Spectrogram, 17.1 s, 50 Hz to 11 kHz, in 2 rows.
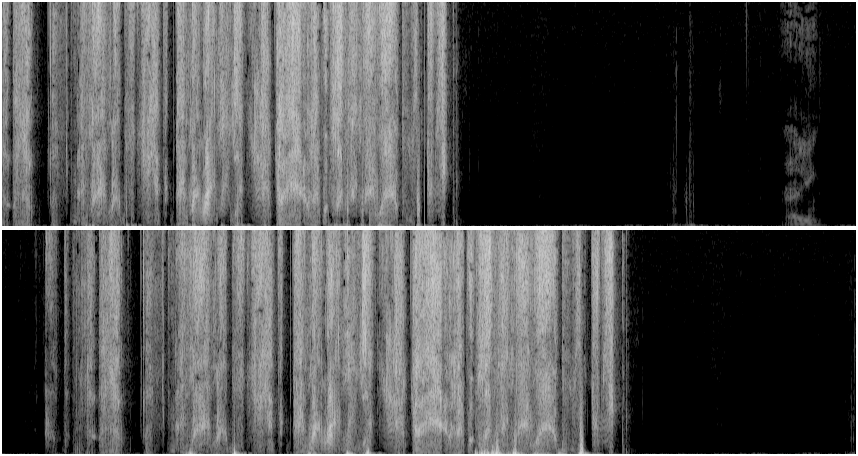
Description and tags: Exaggerated messy sloppy eating sound. Recorded with H4 on board microphone.
human, silly, voice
